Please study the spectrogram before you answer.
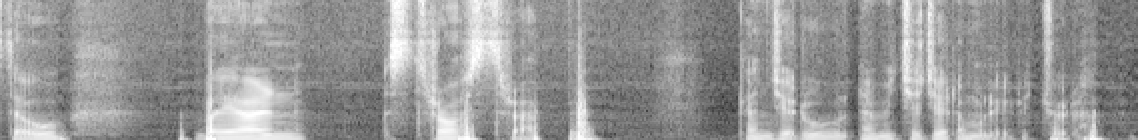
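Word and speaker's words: Bjarne Stroustrup: Kan pronounce ta'u maqaansaa BJARNE inni jedhu anileen rakkisa ture kan pronounce ta'u Bayern Straustrap kan jedhu namicha jedhamudha jechuudha.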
